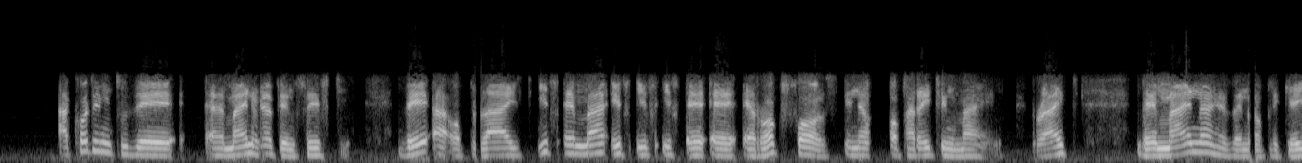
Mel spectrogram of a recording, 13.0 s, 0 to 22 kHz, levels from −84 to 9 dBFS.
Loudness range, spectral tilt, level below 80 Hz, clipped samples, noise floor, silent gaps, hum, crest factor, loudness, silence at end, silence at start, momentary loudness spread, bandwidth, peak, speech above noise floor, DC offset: 2 LU; -8.5 dB/octave; -52 dBFS; under 0.1%; -59 dBFS; none; none; 14 dB; -19 LUFS; 0 s; 0.6 s; 9 LU; 4.3 kHz; -4 dBFS; 41 dB; under 0.1%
